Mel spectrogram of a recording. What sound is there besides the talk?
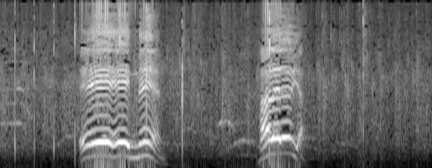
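audience applause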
